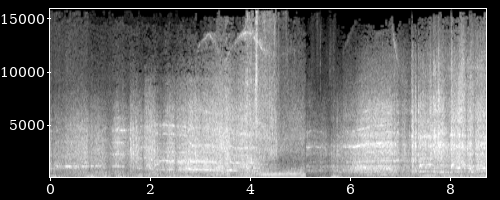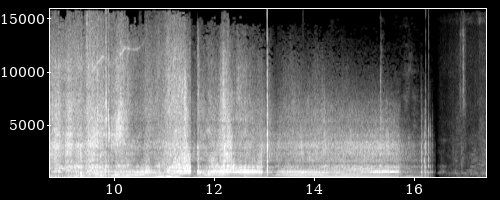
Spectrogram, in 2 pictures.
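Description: A rally car engine roars and revs hard, its pitch rising and falling as it shifts gears and races by.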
